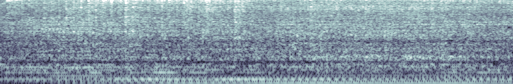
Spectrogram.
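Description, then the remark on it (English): A household lawnmower engine runs steadily and loudly, a droning buzz with a strong low hum that holds a constant pitch of A throughout, with no talking. “This is the family lawnmower.”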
